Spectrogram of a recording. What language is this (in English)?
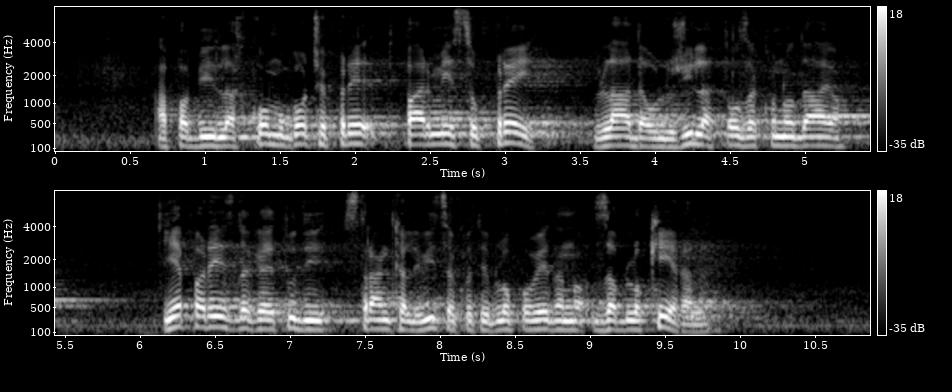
Slovenian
